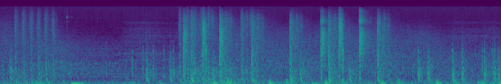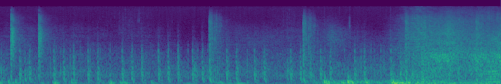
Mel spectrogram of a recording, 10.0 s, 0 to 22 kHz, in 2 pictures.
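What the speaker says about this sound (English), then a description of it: "You grab an M60 machine gun." An M60 machine gun fires in the Vietnam-era shooter game Rising Storm 2: Vietnam, loud rapid bursts of automatic gunfire repeating over several seconds with other battlefield shots and a heavier thump near the end.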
